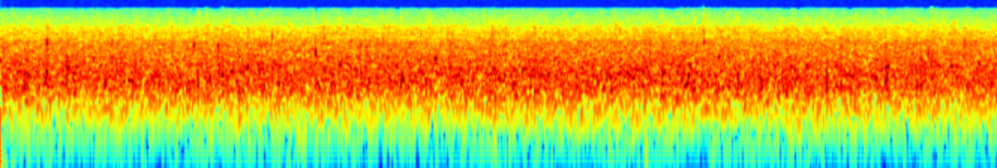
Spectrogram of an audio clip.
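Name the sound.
rain falling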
